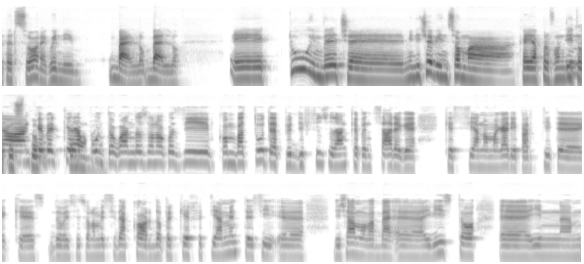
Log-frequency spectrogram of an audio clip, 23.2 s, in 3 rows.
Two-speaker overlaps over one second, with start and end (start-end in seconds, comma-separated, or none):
7.5-9.1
